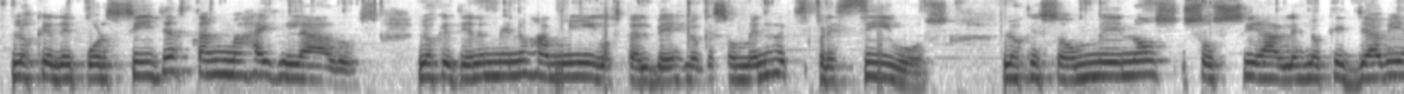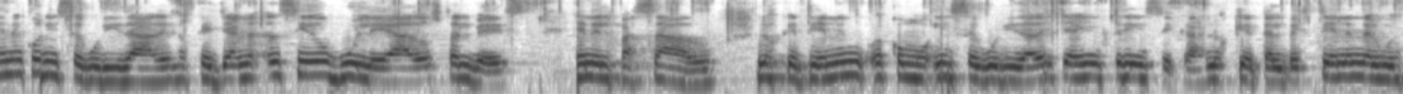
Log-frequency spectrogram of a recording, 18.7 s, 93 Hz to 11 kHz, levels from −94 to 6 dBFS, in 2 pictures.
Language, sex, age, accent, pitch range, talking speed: Spanish, female, 30-49, American, 195-230 Hz, 180 wpm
